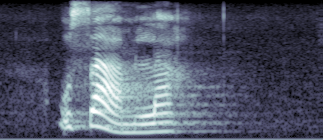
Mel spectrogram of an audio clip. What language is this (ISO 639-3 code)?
zul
